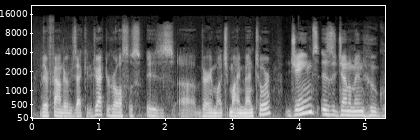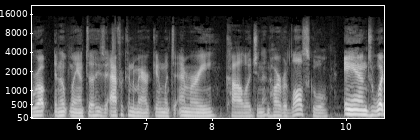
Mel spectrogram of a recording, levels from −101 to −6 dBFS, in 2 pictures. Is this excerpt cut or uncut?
cut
